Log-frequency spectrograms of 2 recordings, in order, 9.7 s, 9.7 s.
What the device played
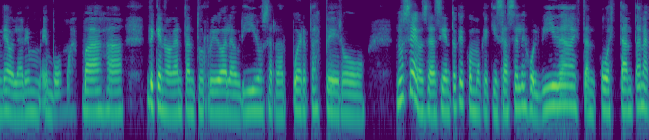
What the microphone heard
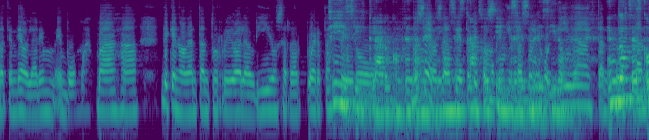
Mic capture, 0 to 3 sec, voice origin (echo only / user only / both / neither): echo only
